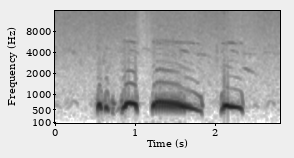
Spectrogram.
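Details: Cooing phrase of a spotted dove in Phrae, Thailand: stammered introductory notes, a level coo, a long tremulous falling coo and a final short coo, all mellow and clear.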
